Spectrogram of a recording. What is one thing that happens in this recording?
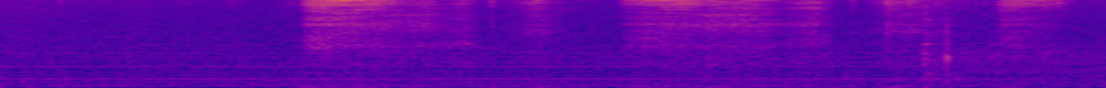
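A marker squeaks across paper.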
